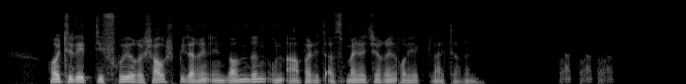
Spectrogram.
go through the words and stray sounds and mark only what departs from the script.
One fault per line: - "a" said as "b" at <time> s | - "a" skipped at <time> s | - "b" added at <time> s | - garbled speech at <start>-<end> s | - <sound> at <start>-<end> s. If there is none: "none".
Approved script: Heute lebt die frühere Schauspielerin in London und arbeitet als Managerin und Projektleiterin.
- "und" skipped at 4.0 s
- laugh at 5.6-6.1 s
